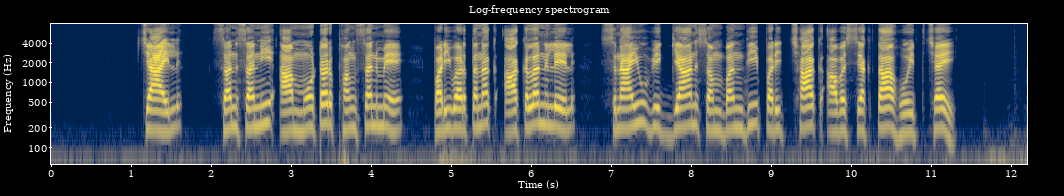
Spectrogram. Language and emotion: Maithili, neutral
